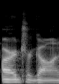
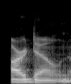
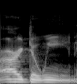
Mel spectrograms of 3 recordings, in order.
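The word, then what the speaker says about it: Ardougne: When I started doing the podcast, I kind of trained myself to stop calling it Ardragon and start calling it Ardone or Ardoine.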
